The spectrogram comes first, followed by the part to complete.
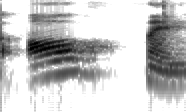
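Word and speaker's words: often: तो ऑफन, यहाँ पे टी जो है हमारा क्या है? हमारा साइलेंट है। क्या है? साइलेंट है।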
